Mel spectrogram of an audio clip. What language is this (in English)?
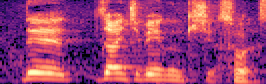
Japanese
